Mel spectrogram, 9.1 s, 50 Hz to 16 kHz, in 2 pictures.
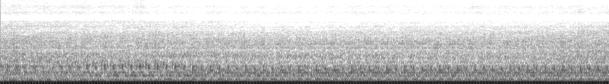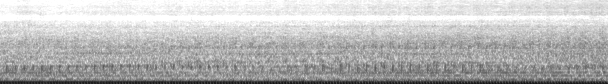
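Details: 5.9L 24-valve Cummins diesel in a one-ton project truck, after a no-start: water-contaminated fuel drained, broken crank sensor ground wire fixed, started on one old battery with a booster charger. Deep, steady idle, even clatter about three beats a second, no misses; normal idle.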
